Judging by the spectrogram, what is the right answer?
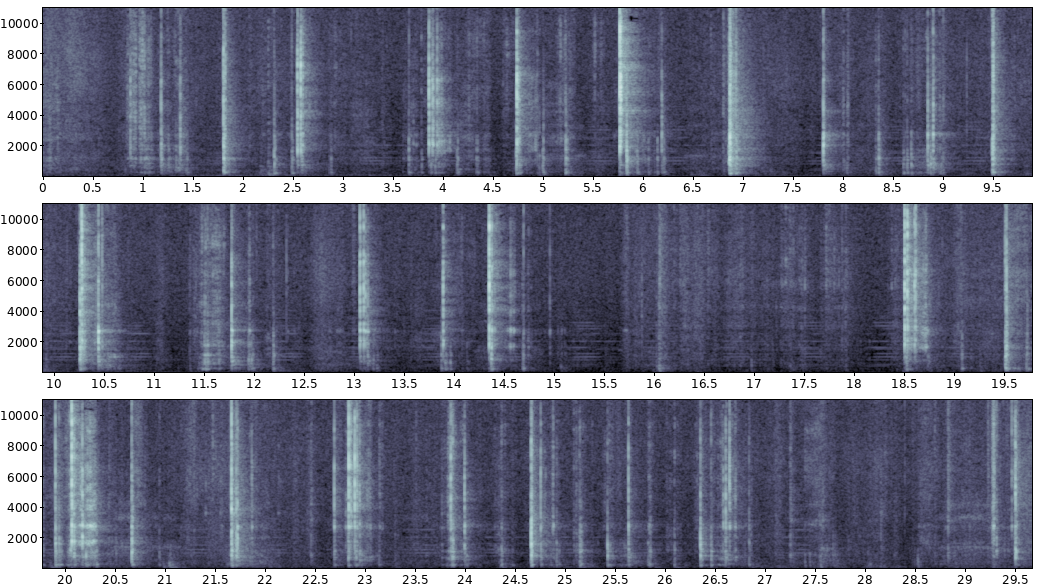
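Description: Hand tools and metal engine parts clinking and knocking irregularly, one or two sharp knocks a second, while the timing-belt drive of a Subaru boxer engine is taken apart. The knocking pauses for about two seconds midway.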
